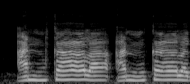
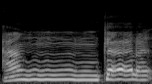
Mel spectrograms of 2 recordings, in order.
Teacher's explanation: Harus dibaca dengung serta samar. Angkala, suara nun matinya ini dibaca dengung serta samar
